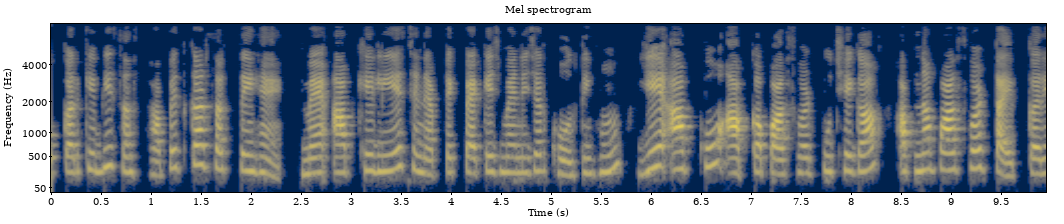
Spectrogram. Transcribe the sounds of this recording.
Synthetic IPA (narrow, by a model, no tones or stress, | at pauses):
kːɐɾkebʱisɐ̃nst̪ʰaːpɪt̪kɐɾsɐk̚t̪eɦɛ̃ː | mɛ̃ːʔaːp̚keliesɪnɛːp̚ʈɪk̚pɛːkeːd͡ʒmɛːneːd͡ʒəɾkʰoːlt̪iɦũjeːʔaːp̚koʔaːp̚kapaːsʋəɾɖ̚puːt͡ʃʰeːɡaːɐ̰pnapaːsʋəɾɖ̚ʈaːɪp̚kɐɾẽː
